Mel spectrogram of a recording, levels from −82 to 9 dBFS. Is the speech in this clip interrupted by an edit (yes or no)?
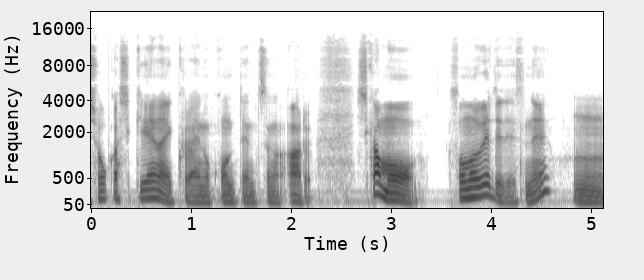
yes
